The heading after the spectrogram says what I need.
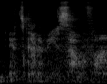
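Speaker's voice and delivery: excited secret whisper. Real, not acted. Shares an excited secret with viewers.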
